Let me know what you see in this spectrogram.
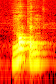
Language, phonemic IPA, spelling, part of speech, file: Dutch, /ˈmɔpə(n)/, moppen, verb / noun, Nl-moppen.ogg
- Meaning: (verb) to mop; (noun) plural of mop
